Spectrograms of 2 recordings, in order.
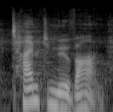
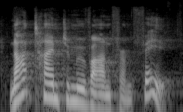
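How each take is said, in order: First: Said in the usual way. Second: Not time said higher and a bit louder, rising at the end; stress on Not. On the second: Shown as a demonstration. Pastor clarifying doubt to the congregation, stress on Not. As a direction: lean on Not to correct the quote.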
